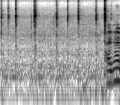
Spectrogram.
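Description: Two Beyblade tops spinning in a plastic stadium: a low steady whirr broken by sharp clacks at irregular short intervals as they knock together and against the stadium. A man's voice starts near the end.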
